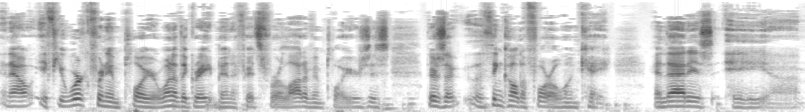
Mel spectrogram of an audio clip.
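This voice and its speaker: A man's voice: mid-range voice, gravelly. A man giving an informal lecture on personal finance, talking in a rambling, conversational way and correcting himself as he goes. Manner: conversational, rambling, self-correcting, acts out quoted asides. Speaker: teacher.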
